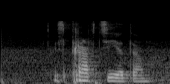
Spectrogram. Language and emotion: Russian, angry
